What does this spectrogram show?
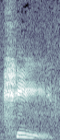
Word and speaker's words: Quay: brain fart either way hue is pronounced key my bad and allegedly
